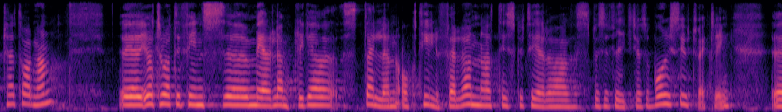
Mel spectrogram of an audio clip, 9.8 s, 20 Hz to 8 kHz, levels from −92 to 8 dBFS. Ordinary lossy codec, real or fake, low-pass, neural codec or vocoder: none; fake; 7.2 kHz; codec, 16 kHz, 2 kbps, FreqCodec, larger model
